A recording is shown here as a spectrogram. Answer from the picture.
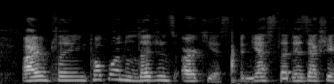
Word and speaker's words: Arceus: I am playing Pokemon Legends Arceus, and yes, that is actually how it's pronounced.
